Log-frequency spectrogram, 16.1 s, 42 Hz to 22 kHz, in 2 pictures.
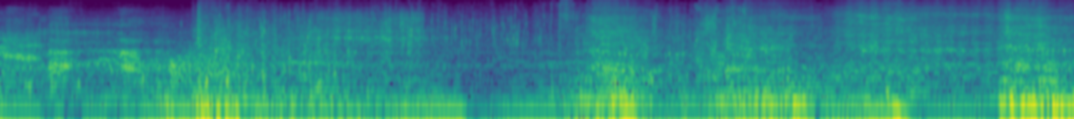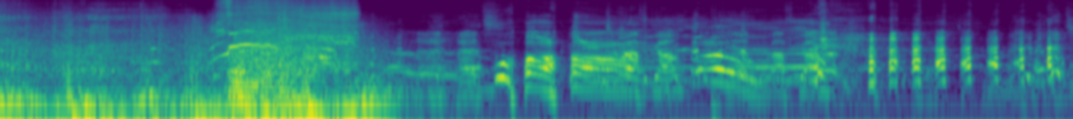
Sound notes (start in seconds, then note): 0.0 struggling groans; 0.0 choking; 1.6 harsh scraping; 4.2 growling; 9.5 screams; 15.4 laughs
